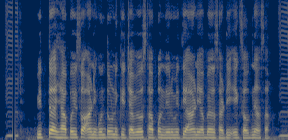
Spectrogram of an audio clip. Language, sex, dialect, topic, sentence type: Marathi, male, Southern Konkan, banking, statement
